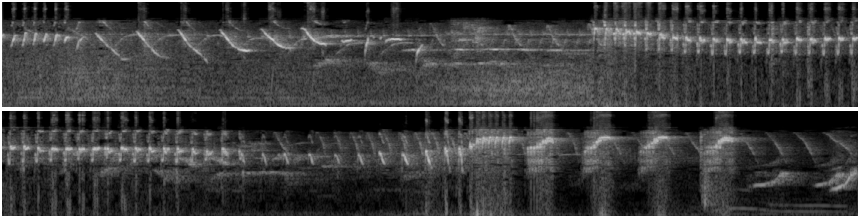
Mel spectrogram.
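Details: White-rumped shama singing richly: a series of high downslurred whistles, then a long rapid buzzy trill held for several seconds, ending in sharp clicks and a few separate whistled notes.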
